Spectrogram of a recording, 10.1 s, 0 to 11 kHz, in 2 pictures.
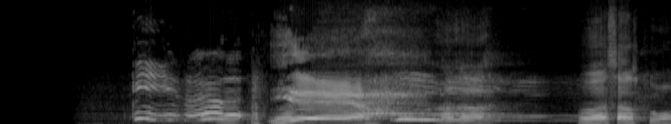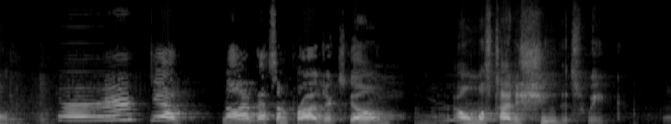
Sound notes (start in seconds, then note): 1.0 baby babbling; 5.4 baby babbling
